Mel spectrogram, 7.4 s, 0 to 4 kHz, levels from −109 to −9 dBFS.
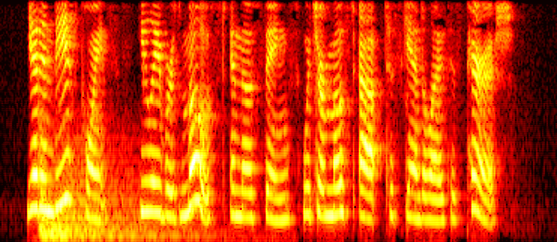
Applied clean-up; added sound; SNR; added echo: none; Explosion; 15 dB; none.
